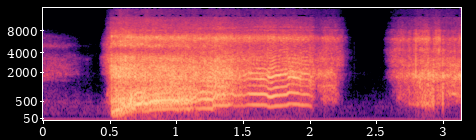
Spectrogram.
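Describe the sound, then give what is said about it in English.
A person imitates a demonic, human-sounding hiss like a bat or a human owl, heard from an upstairs bedroom: a loud, raspy, breathy hiss for nearly two seconds with a strained, wavering vocal tone, then a shorter, softer hissing breath after a brief pause. “almost like a bat, but like human sounding, like a hiss.”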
